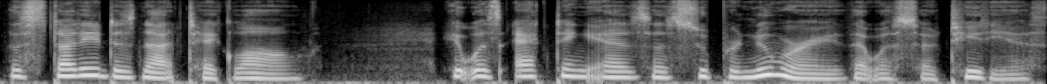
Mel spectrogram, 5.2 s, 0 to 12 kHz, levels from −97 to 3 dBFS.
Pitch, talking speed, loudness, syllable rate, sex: 190 Hz, 185 wpm, -18 LUFS, 5.4 syllables/s, female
